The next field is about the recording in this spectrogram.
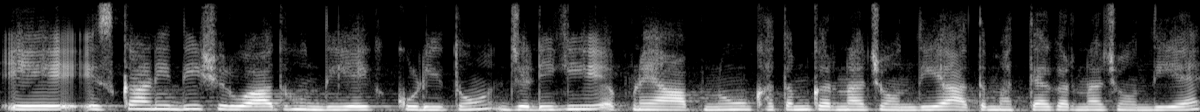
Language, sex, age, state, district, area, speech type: Punjabi, female, 18-30, Punjab, Patiala, rural, spontaneous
